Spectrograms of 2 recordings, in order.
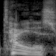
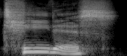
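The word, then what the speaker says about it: Tidus: I've known people named Titus it exactly like that and they say my name is Titus. But no, not in Final Fantasy. It's Tetus.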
